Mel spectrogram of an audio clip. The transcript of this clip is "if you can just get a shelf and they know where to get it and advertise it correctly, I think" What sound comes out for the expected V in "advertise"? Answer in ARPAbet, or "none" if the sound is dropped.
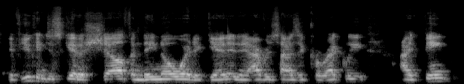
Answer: V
